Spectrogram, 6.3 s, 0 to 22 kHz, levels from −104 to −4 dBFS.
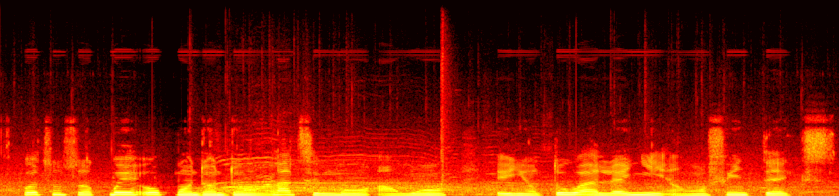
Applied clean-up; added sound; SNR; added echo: none; Crowd; 16 dB; none.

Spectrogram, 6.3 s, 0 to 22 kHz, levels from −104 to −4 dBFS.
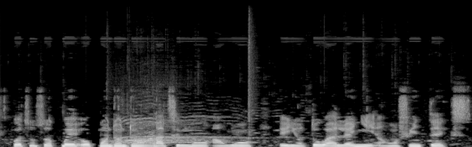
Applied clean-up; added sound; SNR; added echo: classical method Wiener filter.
